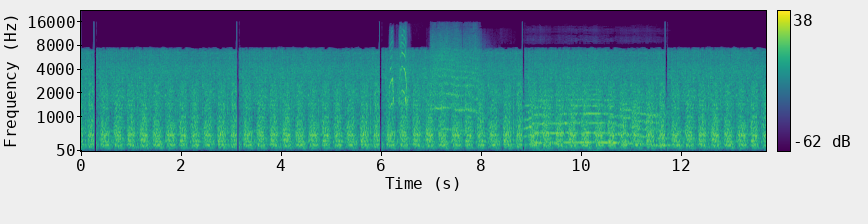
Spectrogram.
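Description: A cartoon train rattles steadily along the tracks.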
